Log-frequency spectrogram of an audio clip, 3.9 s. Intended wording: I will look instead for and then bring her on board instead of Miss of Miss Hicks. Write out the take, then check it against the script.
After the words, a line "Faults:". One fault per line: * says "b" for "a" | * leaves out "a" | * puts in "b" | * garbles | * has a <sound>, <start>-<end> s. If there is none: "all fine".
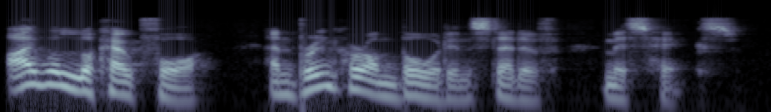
I will look out for and bring her on board instead of Miss Hicks.
Faults:
* says "out" for "instead"
* leaves out "then"
* leaves out "of Miss"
